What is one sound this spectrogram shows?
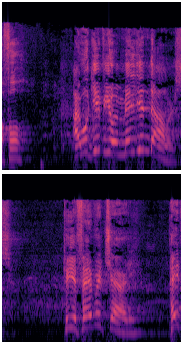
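A man speaks loudly into a microphone to a crowd.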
